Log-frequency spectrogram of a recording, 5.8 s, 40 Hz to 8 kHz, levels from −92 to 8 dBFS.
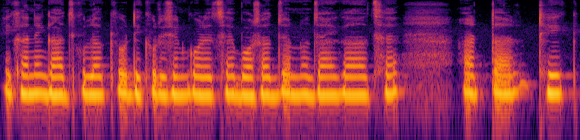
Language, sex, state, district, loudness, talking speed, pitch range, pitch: Bengali, female, Tripura, West Tripura, -13 LUFS, 115 wpm, 220-235 Hz, 225 Hz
